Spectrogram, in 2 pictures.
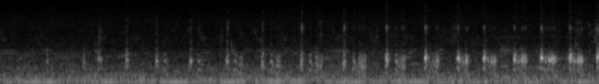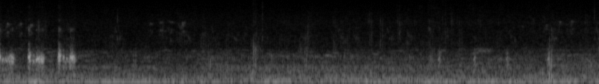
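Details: Farmed chukar partridge producing a quickening series of chuck notes that builds to a loud burst around mid-clip, then fades to a few scattered notes over faint hum.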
